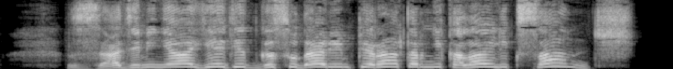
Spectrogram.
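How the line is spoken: Shouted. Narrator (Russian): То кричал полицмейстер Михаил Апула

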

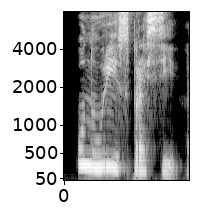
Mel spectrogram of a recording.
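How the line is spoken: Irritated. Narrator (Russian): раздраженно ответил Давид

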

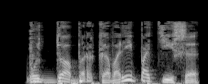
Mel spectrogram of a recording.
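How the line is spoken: Hissed. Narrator (Russian): прошипела

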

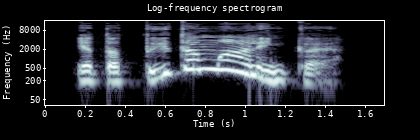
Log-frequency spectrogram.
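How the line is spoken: Exclamation. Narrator (Russian): воскликнула я

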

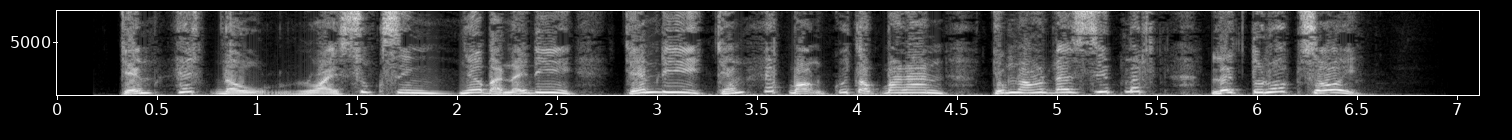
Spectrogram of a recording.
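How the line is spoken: Battle scream. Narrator (Vietnamese): Anh lao sâu vào lòng cơn xung sát, thét lên

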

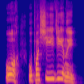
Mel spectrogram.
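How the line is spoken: Innkeeper howling. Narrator (Russian): взвыл корчмарь

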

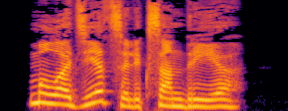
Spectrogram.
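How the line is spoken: Exaggerated cartoonish laugh. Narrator (Russian): Дед Мороз нарочито по-мультяшному похохотал

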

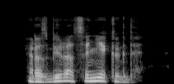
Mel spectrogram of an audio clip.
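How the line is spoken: Curt, clipped. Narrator (Russian): отрывисто бросил Локис

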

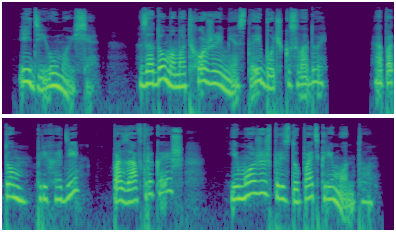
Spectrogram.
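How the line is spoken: Quiet. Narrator (Russian): тихо сказала

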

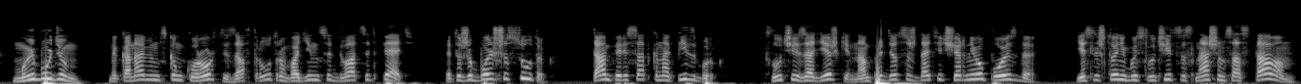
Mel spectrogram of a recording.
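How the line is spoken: Sudden shout. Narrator (Russian): Вдруг он опять закричал

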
